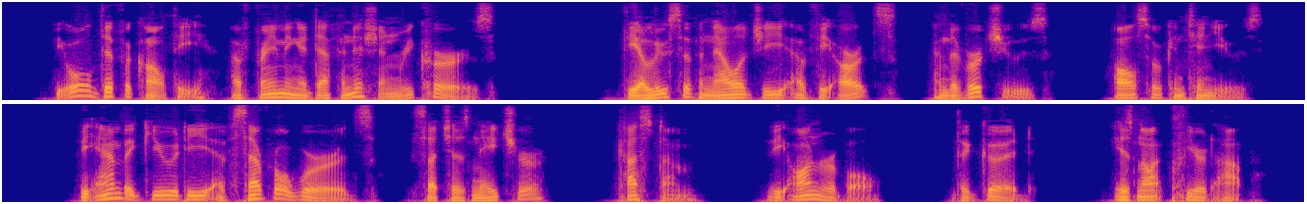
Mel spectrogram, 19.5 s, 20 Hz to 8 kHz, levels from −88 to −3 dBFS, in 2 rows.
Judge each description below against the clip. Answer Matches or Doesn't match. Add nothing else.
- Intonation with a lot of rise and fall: Doesn't match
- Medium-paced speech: Doesn't match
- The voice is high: Doesn't match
